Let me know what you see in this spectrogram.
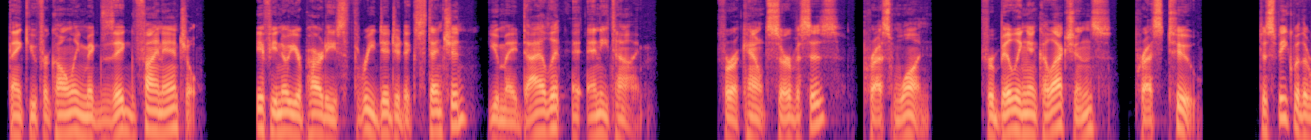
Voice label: IVR; ConnectMe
